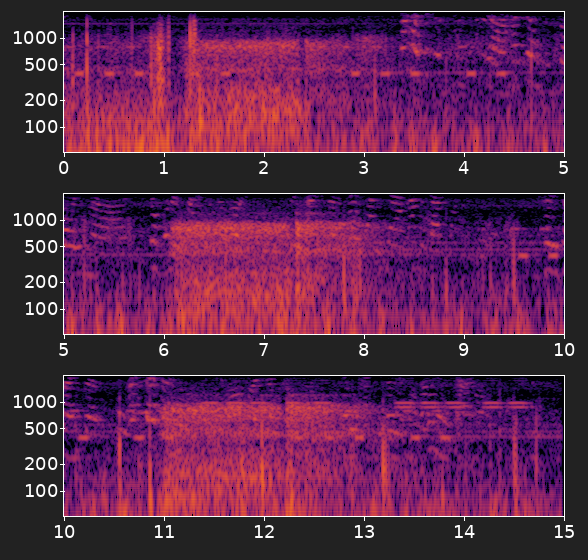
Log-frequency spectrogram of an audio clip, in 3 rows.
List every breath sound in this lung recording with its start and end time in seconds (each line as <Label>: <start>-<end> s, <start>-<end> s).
Inhalation: 1.20-2.35 s, 6.04-7.29 s, 10.99-12.22 s
Exhalation: 2.35-3.40 s, 7.29-8.31 s, 12.22-13.28 s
